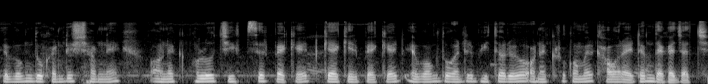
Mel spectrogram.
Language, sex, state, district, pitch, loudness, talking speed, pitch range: Bengali, male, Tripura, West Tripura, 130 Hz, -17 LUFS, 135 wpm, 125-140 Hz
